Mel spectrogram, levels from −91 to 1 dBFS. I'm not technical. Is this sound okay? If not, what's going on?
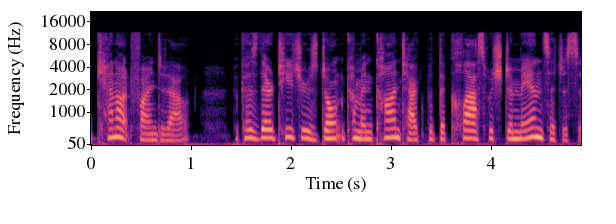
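Yes, this one's fine: nothing in the recording stands out as a technical problem, so there's nothing you need to do about it.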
